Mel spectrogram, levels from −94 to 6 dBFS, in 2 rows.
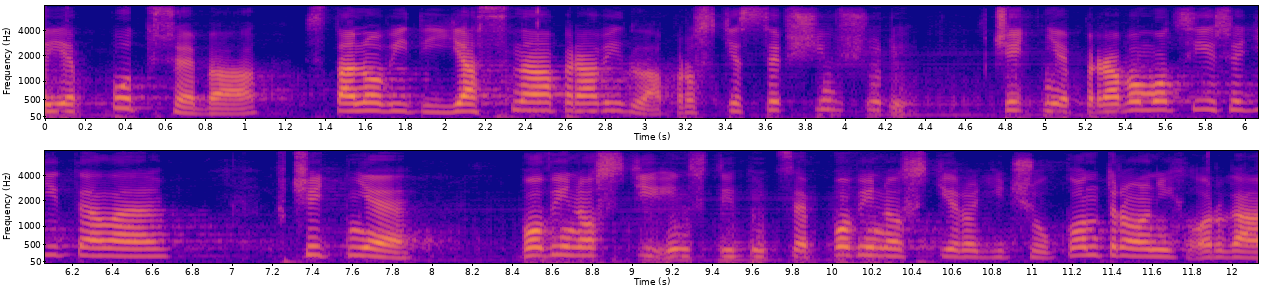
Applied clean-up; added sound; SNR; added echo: neural separator model SepFormer DNS4.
